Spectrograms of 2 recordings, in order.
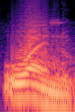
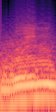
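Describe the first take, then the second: First: The vowel is an eye sound. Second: The vowel is a short i sound. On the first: It carries a different meaning. "আনটো হৈছে ওয়াইন বুলি" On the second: It means moving air. "এটা হৈছে উইন বুলি"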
